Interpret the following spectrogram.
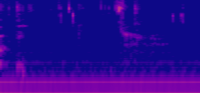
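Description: Near silence in a pause in speech, with a few faint, short clicks.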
